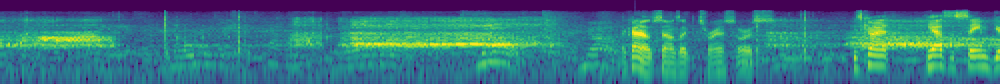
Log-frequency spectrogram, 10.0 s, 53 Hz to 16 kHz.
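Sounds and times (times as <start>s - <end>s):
electronic toy dinosaur roar: 2.9s - 5.6s, 7.7s - 10.0s.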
